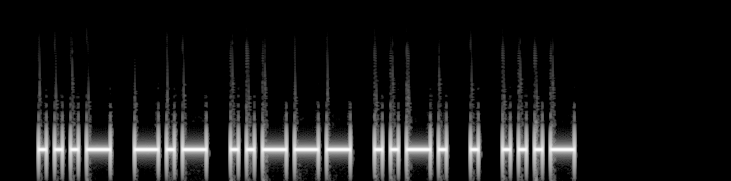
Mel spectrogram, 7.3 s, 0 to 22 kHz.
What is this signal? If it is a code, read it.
Morse code, heard as a keyed tone, about 15 wpm, 700 Hz. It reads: VK2FEV
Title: DXCC-100 Call Signs - 6 Characters - Repeated 2x - 15wpm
